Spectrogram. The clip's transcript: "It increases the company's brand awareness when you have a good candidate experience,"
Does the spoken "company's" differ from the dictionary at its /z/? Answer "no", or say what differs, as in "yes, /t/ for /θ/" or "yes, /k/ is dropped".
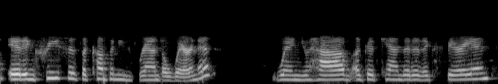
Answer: no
